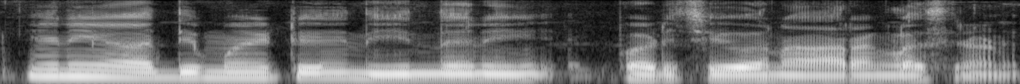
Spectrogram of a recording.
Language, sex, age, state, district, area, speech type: Malayalam, male, 60+, Kerala, Palakkad, rural, spontaneous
